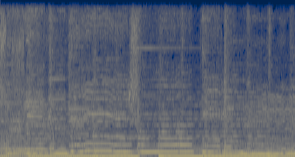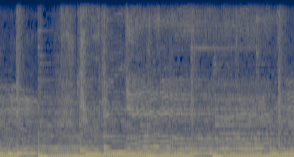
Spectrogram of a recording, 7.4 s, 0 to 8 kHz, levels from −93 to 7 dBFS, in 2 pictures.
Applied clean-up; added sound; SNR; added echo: none; none; none; none.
